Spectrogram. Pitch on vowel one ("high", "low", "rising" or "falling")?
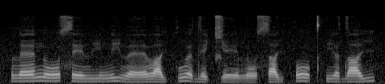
rising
